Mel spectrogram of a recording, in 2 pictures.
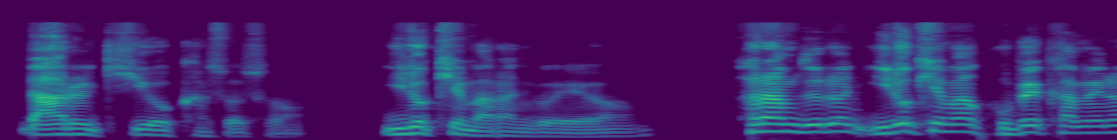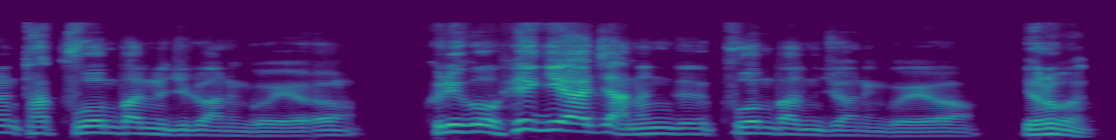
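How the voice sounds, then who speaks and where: A man's voice: medium pitch, no room sound, studio quality. A man preaching a sermon as pastor to a small house-church gathering, emphatic and asking the listeners rhetorical questions.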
